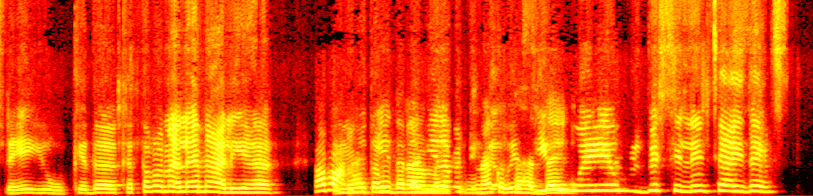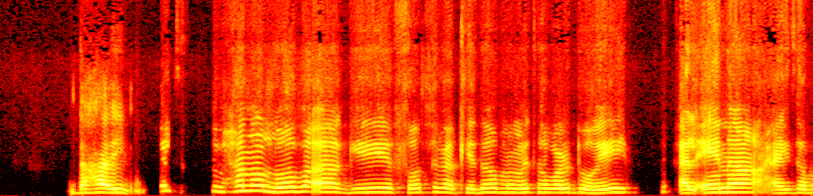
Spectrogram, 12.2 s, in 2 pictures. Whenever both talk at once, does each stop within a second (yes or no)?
no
